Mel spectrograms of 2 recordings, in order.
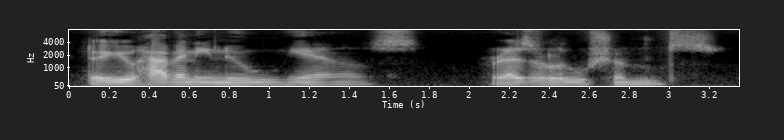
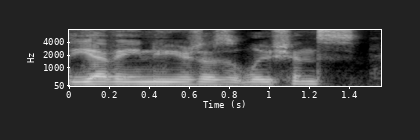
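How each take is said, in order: First: The words are said clearly and separately. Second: The words are slurred and run together.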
